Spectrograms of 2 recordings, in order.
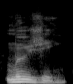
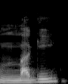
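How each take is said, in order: First: The middle consonant is a soft J sound. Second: The middle consonant is a hard G sound. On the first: The speaker calls it right. "It's Muji" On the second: The speaker calls it wrong. "I'm going to say Muggy"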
